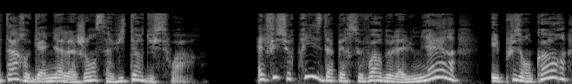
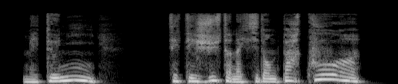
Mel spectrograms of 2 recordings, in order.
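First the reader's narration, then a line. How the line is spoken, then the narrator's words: Whining. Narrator (French): gémit Jake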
